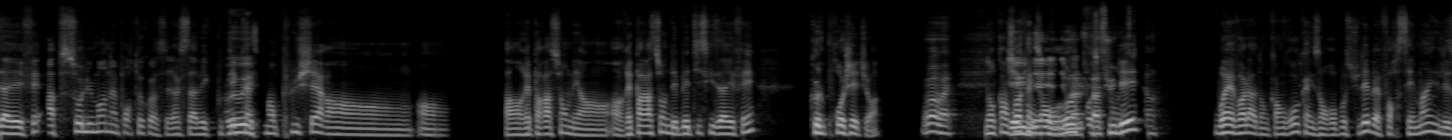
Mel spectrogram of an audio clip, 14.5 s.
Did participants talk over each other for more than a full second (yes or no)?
yes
